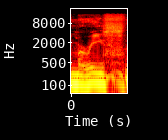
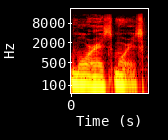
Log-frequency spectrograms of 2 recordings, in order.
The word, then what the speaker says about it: Maurice: I always want to say Maurice. That's the way the name is spelled, but it's pronounced Morris Gibb.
